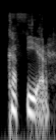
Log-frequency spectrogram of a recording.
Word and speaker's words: kefir: Supposed to be pronounced kafir.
